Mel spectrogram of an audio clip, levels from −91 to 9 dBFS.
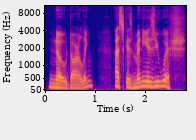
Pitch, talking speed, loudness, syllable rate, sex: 155 Hz, 170 wpm, -19 LUFS, 4.3 syllables/s, female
